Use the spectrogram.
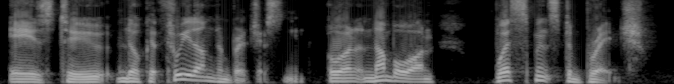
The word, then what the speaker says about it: London Bridge: Whereas if you say London Bridge, it will be a little bit slower. London Bridge.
